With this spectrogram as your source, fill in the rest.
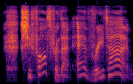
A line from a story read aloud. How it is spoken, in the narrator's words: Fu says with a laugh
